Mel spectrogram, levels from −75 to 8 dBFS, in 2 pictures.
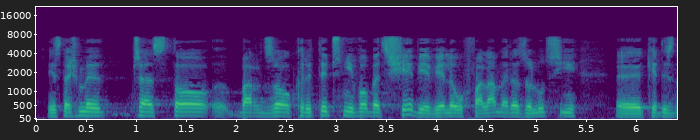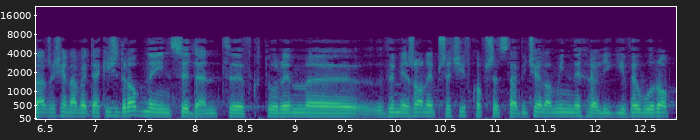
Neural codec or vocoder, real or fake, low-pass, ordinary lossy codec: none; real; 7.2 kHz; none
